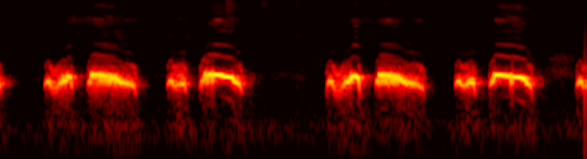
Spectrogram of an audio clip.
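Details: Lure spotted dove calling and cooing to stimulate newly kept birds, recorded clean and close: four low, mellow phrases, each a short coo followed by a longer falling coo, with a gap of about a second midway.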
